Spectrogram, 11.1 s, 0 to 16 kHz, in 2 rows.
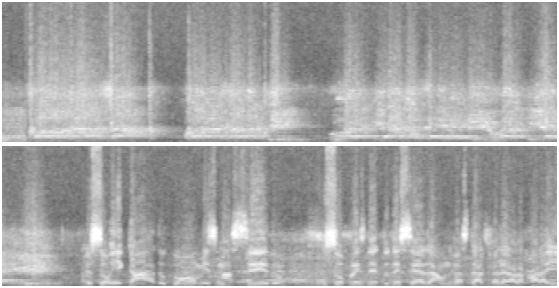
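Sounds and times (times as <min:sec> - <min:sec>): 
rowdy crowd chanting and shouting at a student assembly: 0:00.0 - 0:11.1
speech: 0:06.4 - 0:11.1.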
